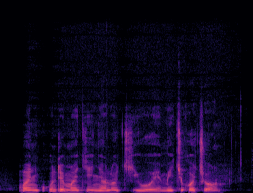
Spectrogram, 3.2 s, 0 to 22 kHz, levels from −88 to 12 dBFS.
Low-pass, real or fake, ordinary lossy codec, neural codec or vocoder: 19.8 kHz; real; none; none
